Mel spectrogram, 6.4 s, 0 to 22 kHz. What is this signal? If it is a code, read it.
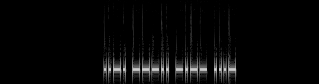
Morse code, heard as a keyed tone, about 25 wpm, 700 Hz. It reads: F8YV
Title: DXCC-100 Call Signs - 4 Characters - 25wpm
